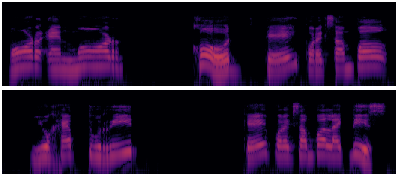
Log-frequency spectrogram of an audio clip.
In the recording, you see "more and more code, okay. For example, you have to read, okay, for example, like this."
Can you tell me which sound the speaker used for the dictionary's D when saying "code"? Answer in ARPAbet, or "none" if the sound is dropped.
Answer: D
